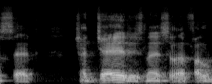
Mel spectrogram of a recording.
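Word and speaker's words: Talleres: Lá estava na Argentina, lá eles estavam, eu estava vendo a pronúncia certa, Tajeres, né?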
